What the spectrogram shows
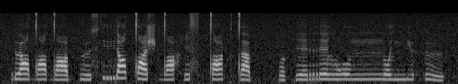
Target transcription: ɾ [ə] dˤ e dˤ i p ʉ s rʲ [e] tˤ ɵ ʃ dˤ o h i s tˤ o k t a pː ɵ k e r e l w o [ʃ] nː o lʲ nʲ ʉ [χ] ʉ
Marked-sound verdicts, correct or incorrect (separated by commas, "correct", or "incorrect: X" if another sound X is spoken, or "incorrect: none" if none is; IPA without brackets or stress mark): incorrect: ʉ, incorrect: ɨ, incorrect: none, incorrect: h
